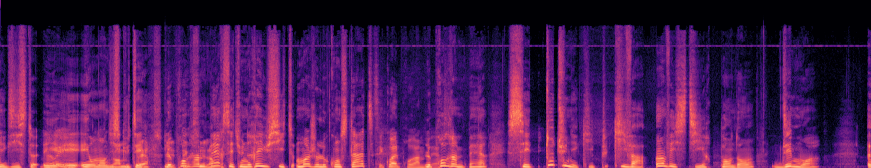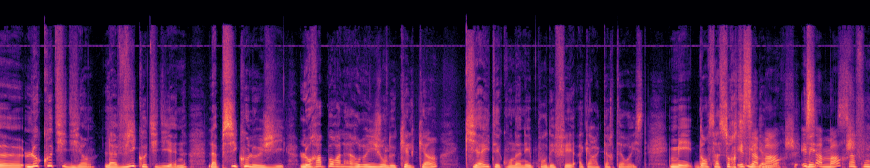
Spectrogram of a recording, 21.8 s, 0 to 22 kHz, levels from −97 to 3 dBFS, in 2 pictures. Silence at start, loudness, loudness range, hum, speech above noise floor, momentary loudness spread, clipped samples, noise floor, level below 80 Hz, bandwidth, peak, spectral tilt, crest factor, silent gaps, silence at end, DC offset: 0 s; -19 LUFS; 2 LU; none; 32 dB; 7 LU; under 0.1%; -51 dBFS; -64 dBFS; 19 kHz; -2 dBFS; -4.5 dB/octave; 18 dB; none; 0 s; under 0.1%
